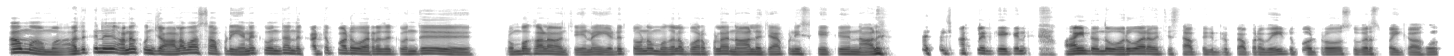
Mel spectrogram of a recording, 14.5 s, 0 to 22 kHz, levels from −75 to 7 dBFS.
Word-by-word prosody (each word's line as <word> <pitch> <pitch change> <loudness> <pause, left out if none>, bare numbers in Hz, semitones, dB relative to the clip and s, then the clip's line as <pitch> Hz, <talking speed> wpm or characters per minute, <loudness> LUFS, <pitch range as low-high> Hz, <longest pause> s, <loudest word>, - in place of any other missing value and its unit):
ஆமா, 205 -3 +6
ஆமா. 110 -1 0 0.2
அதுக்குன்னு 215 +8 +3
ஆனா 175 +6 +6
கொஞ்சம் 150 -6 +2
அளவா 160 +7 +3
சாப்பிடு. 135 -3 -1
எனக்கு 150 +4 -1
வந்து 150 +3 0
அந்த 150 -2 0
கட்டுப்பாடு 160 +4 -1
வர்றதுக்கு 130 -1 -1
வந்து 130 +3 0 0.8
ரொம்ப 125 +5 +1
காலம் 140 -2 +3
ஆச்சு. 110 -1 -4
ஏன்னா 115 +2 -1
எடுத்தோன்ன 140 +4 -1
முதல்ல 135 +3 +1
போறப்பலாம் 130 +1 -1
4 120 +1 +2
ஜாப்பனீஸ் 125 +1 -2
கேக்கு, 120 +2 -3 0.2
4 115 +7 +4 0.7
சாக்லேட் 155 -1 -3
கேக்குன்னு 145 +3 +1 0.4
வாங்கிட்டு 145 +2 +6
வந்து 135 +1 +2
ஒரு 130 +2 +3
வாரம் 140 -3 +3
வச்சு 120 0 -8
சாப்பிட்டுக்கிட்டு 110 -2 -5
இருப்பேன். 110 +3 -5
அப்புறம் 110 -2 -5
வெயிட் 125 +2 -1
போட்ரும், 115 0 -2
சுகர் 115 0 -3
ஸ்பைக் 105 -3 -6
ஆகும். 110 +3 -5
130 Hz, 160 wpm, -23 LUFS, 115-145 Hz, 0.8 s, ஆமா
